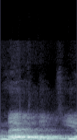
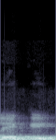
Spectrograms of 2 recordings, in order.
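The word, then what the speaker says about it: مَالِكِ: Sekarang maliki yaumiddin. Ma tipis. Ma. Liki. Jangan leke. Ma leke, bukan leke. Liki. Maliki.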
